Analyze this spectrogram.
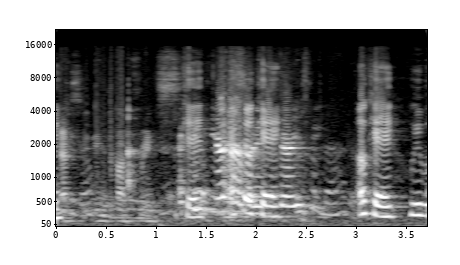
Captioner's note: overlapping chatter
